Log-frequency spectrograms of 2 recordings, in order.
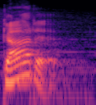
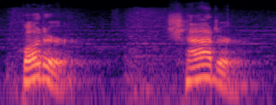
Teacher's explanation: we can hear an American T which makes the T morph into a soft D this happens when you have a t sound between two vow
